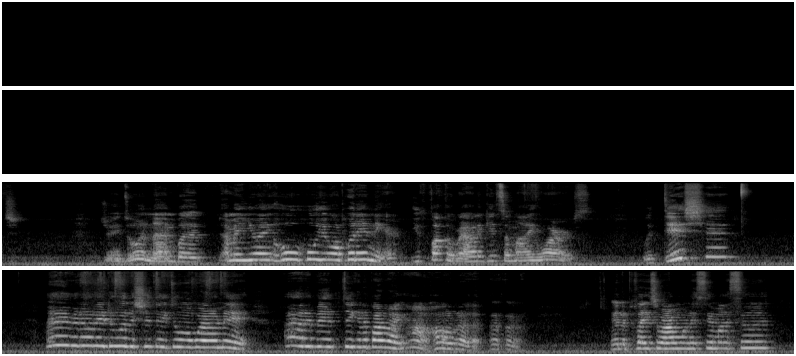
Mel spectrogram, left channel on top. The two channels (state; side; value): silent; left; digital silence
